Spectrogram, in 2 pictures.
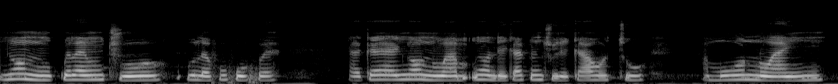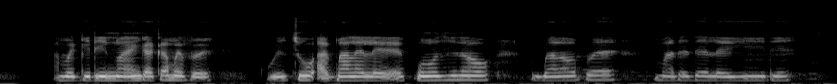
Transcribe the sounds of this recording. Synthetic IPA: ɲɔ̃˦nũ˨k͡pe˦le˦ŋũ˦t͡ʃu˦wo˦wo˦le˨ɸu˦ɸo˨ɸe˦ | ɡ̥a˨ke˦ɲɔ̃˦nũ˨a˨ɲɔ̃˦n˨ɖe˨ka˦k͡pe˦ŋũ˦t͡ʃu˦˨ɖe˨ka˦wo˦t͡ʃo˦ | a˨me˨wo˦nɔ̃˨a˨ɲĩ˦ | a̰˨me˨ɡe˨ɖe˨nɔ̃˨a˨ɲĩ˦ɡa˨ke˦me˨ve˨ | ku˨e˨t͡ʃo˦ʔa̰˨ɡ͡bã˨lɛ˨lɛ˨e˨k͡plɔ̃˦d͡ʑi˦nã˦wo˦a˨ɡ͡bã˨lã˨wo˦ɸe˦ | mã˨de˦d̪e˦le˨je˦ɖe˦

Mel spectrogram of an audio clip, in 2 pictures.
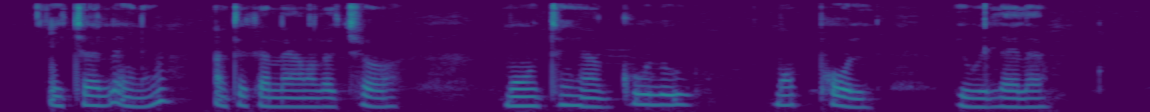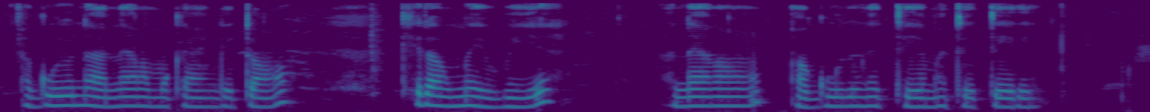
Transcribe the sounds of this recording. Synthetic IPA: i˨t͡ʃa˦le˨ni˨ | a˨tje˦ka˨nɛnɔ˨la˨t͡ʃɔ˦ | mo˦ti˦ɲ˨a˨ɡu˦lu˦ | ma˦pʰo˦˨l | i˨wi˨lɛla˦ | a˨ɡu˦lu˦nɛ˦a˨nɛ˦nɔ˦mʊ˨kɛ˦ŋɡɪ˨dɔ˨ŋɔ˦ | kʰi˦dɔ˦ŋme˦i˨wi˨e˦ | a˨nɛ˦nɔ˦ | a˨ɡu˦lu˦ne˦tʰje˦ma˦te˦te˦di˦

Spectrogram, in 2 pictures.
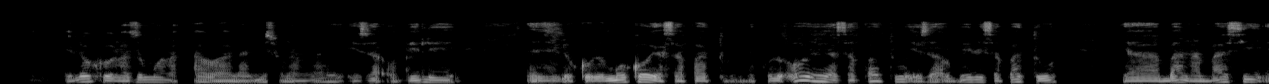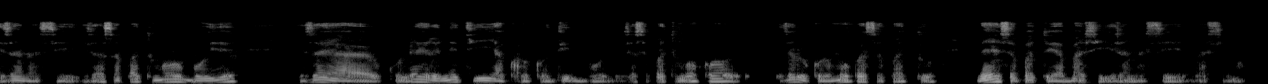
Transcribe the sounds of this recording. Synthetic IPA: e˨lɔ˦kʰɔ˨na˨zo˦mɔ˦na̰˨a̰˦wa̰˨na̰˨mi˦so˨na˨ŋɡa˦i˦ʔe˨za̰˦ʔo̰˨be˦le˦ | lo˨ko˨lo˨mɔ˦kɔ˦ja˨sa˨pa˦tu˨lo˨ko˨lo˨ʔo˦jo˦ja˨sa˨pa˦tu˨ḛ˨za̰˦o̰˨be˦le˦sa˨pa˦tu˨ | ja˨ba˦na˨ba˦si˦ḛ˨za˦na˨sḛ˦ḛ˨za̰˦sa˨pa˦tu˨mɔ˦kɔ˦bo˨je˦ | e˨za˦ja˨kʰo˨lɛ˦ʁe˨ne˦tʰi˦ja˨kʁo˨ko˨di˦lbo˨jḛ˦e˨za˦sḁ˨pa̰˦tu˨mɔ˦kɔ˦ | e˨za˦lo˨ko˨lo˨mɔ˦kɔ˦ja˨sa˨pa˦tu˨ | mɛ˦sa˨pa˦tu˨ja˨ba̰˦sḭ˦ḛ˨za̰˦na̰˨sḛ˦ma̰˨si˦mɔ˦kɔ˦

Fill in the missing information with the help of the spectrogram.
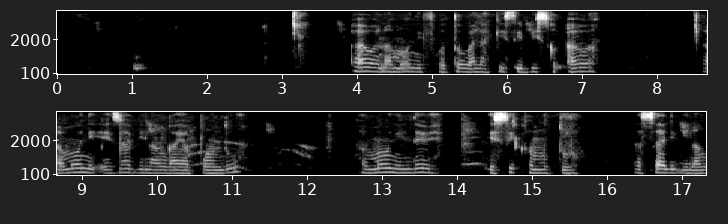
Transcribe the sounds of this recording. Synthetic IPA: a˦wa˦na̰˨mɔ̰˦ni˦˨fo˨to˦ba˨la˨ki˦si˦bi˦so˦a˦wa˦ | a˨mɔ˦ni˦ʔe˨za˦bi˨la˨ŋɡa˨ja˨po˨ndu˦ | a˨mɔ˦ni˨nde˦ | e˨si˦kʰa˨mu˨tu˨ | a˨sa˦li˦bi˨la˨ŋɡ

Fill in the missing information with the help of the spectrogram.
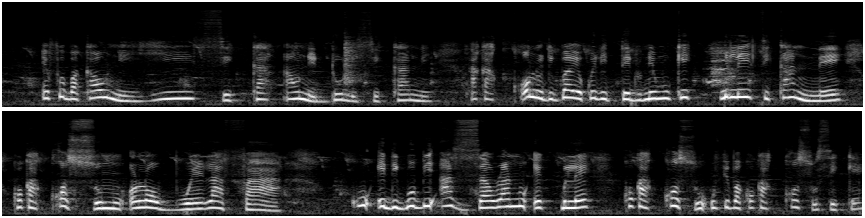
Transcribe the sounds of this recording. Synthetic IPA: ɛ˧fu˦ɛ˦bwa˨ka˦wo˦ne˨ji˦si˧ka˦a̰˦wo˦ne˨do˦li˨si˨ka˦nẽ˨ | a˧ka˧kʰɔ˦lu˨e˨di˨ɡ͡ba˦jɔ˨ku˦e˦˨di˨t̪e˧du˨ne˦mũ˦ke˦k͡ple˦ti˧ka˦nɛ̃˨˦kɔ˦ka˧kʰɔ˦˨su˨˦mũ˧ʔɔ˦lɔ˦bʊ˨ɛ˨˦la˦˨fa˨˦˨ | ku˦ʔe˧di˨ɡ͡bo˦bi˦ʔa˦za˨wla˦nũ˦ʔɛ˧k͡plɛ˦ | kɔ˦ka˧kɔ˦˨su˨˦ʔu˦fi˦ba˧˨kɔ˦ka˧kɔ˦˨su˨˦si˧kɛ˦

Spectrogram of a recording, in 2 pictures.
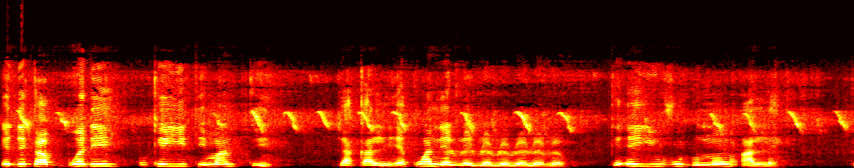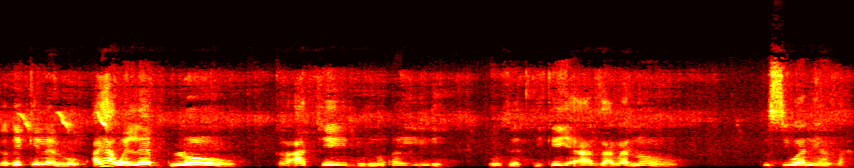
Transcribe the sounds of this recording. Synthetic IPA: e˦de˦ka˦bwɛ˦ɖe˦ | wo˦ke˦ji˦t̪i˦˨mã˦n˦t̪e˨ | d͡ʒa˨ka˨le˨ɛ˦ku˦a˦nĩ˦ɛ˨lɛ˨lɛ˨lɛ˨lɛ˨lɛ˨lɛ˨o˨ | ke˦ʔe˦ji˦u˦vo˦ɖo˨nɔ̃˦a̰˨lɛ˨ | ke˦ʔe˦ke˦lɛ˨lɔ˦a̰˦ja˦wɛ˨lɛ˦blɔ˦˨ | ke˦ʔa˨t͡ʃe˦ɖu˨nũ˦ʔe˦ji˦le˨ | o˦zɛ˨t̪i˨ke˦jɛ˦ʔa˦za˨ɡla˦nɔ̰̃˦˨ | ku˨si˦wa˦nĩ˨a˨va̰˨

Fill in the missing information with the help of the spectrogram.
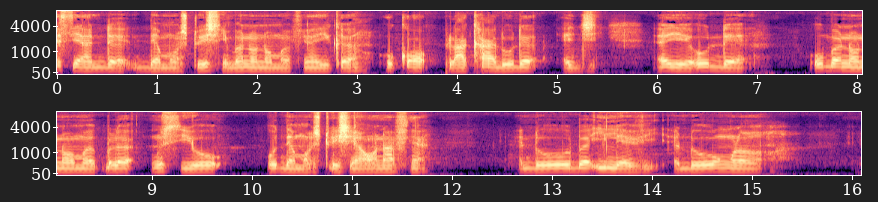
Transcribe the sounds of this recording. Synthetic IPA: ɲẽ˦si˨a˨ɖɛ˨dɛ˨mɔ̃˨stɾe˦ʃḭ̃˨bə˦nɔ̃˨nɔ̃˨mə̃˨fĩ˦a˦˨ji˦kʰə˦wo˦kʰɔ˦pla˦kʰa˦˨ɖə˨wo˦ɖə˦e˨d͡ʑi˨ | e˦je˦wo˦ɖɛ˨ | wʔo˦bə˦nɔ̃˨nɔ̃˨mə̃˨k͡plə˦nũ˦si˨wo˦ | wo˦d̪e˨mɔ̃˨st̪ɾe˦ʃĩ˦a̰˨wɔ̰˨nã˦fi˦a˨ | e˨ɖə˨wo˦bə˦ʔi˦le˨vḭ˨e˨ɖə˦wo˦ŋlɔ̃˨

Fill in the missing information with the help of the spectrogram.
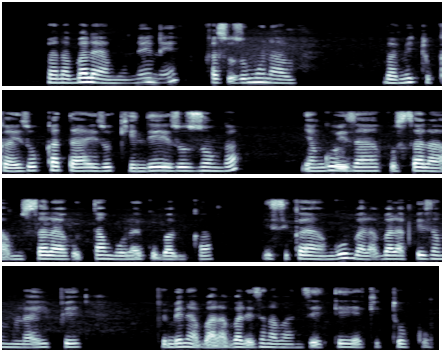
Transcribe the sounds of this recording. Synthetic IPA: ba˨la˨ba˦la˨ja˨mo˨nɛ˦nɛ˨ | ka˦si˨e˨zo˦mɔ˦na˨ | ba˨mi˦tu˨ka˨e˨zo˦ka˦ta˨e˨zo˦kʰɛ˨ndɛ˦e˨zo˦zo˦ŋɡa˦ | ja˨ŋɡo˦e˨za˦ko˨sa˦la˨mo˨sa˦la˨ja˨ko˨ta˦mbo˨la˨e˨ko˨ba˨lu˨ka˨ | e˨si˦ka˦˨ja˨ŋɡo˦ba˨la̰˨ba˦la˨pe˦e˨za˦mo˨la˨ji˦pe˦˨ | pɛ˨mbɛ˦ne˦˨ja̰˨ba̰˨lʔa̰˨ba˦la˨e˨za˦na˨ba˨nze˨te˦ja˨ki˨tɔ˦kɔ˨

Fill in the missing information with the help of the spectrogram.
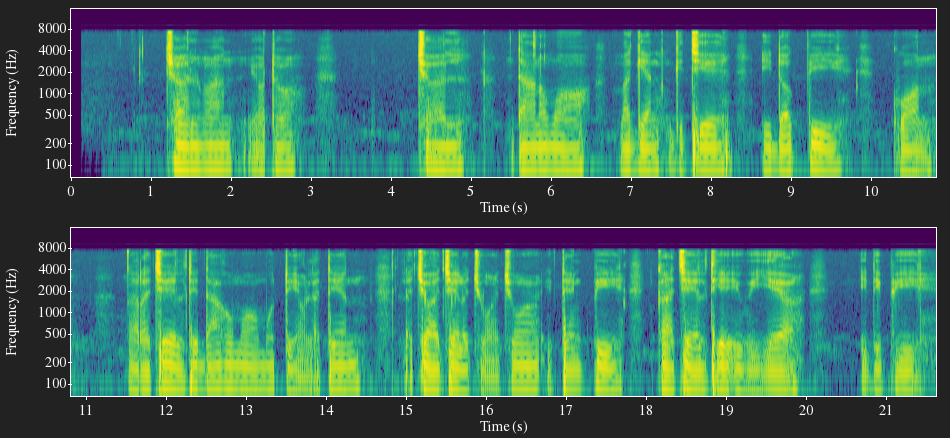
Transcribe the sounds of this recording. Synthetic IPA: t͡ʃa˦lma˦nɲʊ̰˨tɔ˦ | t͡ʃa˦l | da˦nɔ˦mɔ˦mɐ˨ɡɪ˦nɡi˦tʰje˦ | i˨dɔ˦k̚piː˦ | kwɔ˨n | ŋa˨ɾa˨t͡ʃɛ˦ltje˦da˦kɔ˦mɔ˦mo˦tɪ˨ɲo̰˨la̰˨tɪ˦nla̰˨t͡ʃɔ˦a˨t͡ʃɛ˦lo˨t͡ʃʊ̰˨ŋa̰˨t͡ʃʊ˦ŋa˦i˨te˨ŋpiː˦kaː˦˨t͡ʃɛ˦˨ltʰje˦i˨wi˨jɛ˦a˦ | i˨di˦pi˦

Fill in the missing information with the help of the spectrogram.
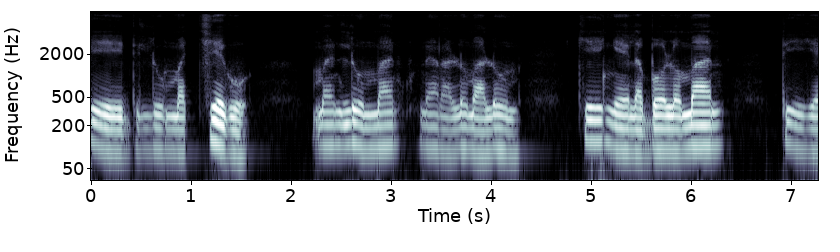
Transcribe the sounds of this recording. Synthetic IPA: i˦˨di˨lu˨mːa˨t͡ʃje˦ɡo˨ | mɛ˦lu˦mːa˦nnɛ˦na˨lu˦ma˨lu˦m | kɪ˦ŋe˨la˨bo˨lo˨ma˦n | ti˦˨jɛ˨

